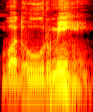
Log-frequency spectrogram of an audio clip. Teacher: दोनों दीर्घ उकारों को मिलाने पर नया दीर्घ उकार प्राप्त होता है और जो दूसरा शब्द बनता है संधि होने पर वह है वधूर्मिः।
